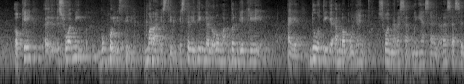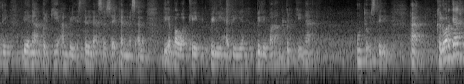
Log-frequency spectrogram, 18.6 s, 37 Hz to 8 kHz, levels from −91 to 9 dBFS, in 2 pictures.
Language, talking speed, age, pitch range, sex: Malay, 135 wpm, 50-69, 160-245 Hz, male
